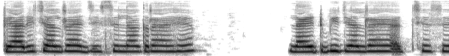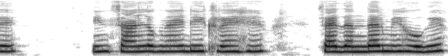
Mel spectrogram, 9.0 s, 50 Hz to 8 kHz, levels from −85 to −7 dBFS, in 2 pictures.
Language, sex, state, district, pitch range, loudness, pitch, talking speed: Hindi, female, Chhattisgarh, Balrampur, 285-300 Hz, -17 LUFS, 295 Hz, 160 wpm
